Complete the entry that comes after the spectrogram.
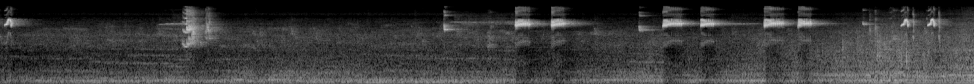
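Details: Lively male blue-crowned hanging parrot, recorded 17 July 2020: scattered thin high chirps at first, then a dense string of roughly a dozen sharp, shrill chirps, often in pairs, over soft hiss.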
